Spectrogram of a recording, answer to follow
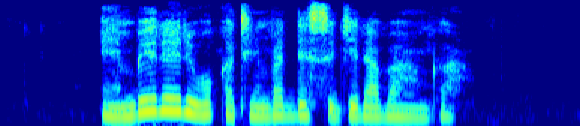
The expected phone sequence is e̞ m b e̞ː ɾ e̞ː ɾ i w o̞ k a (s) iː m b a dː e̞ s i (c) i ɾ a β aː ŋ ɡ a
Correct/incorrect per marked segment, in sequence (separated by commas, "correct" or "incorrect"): incorrect, incorrect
